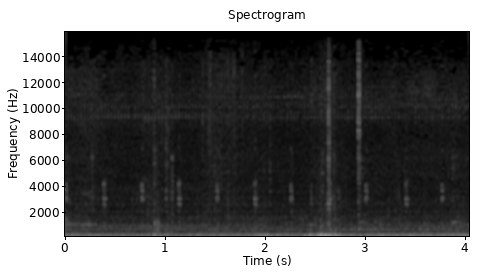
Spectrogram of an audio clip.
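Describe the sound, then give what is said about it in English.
Car being driven through a U-turn after a missed turn, a steady low engine and road rumble that continues without a break and swells slightly near the middle. “I'm making a U-turn because I'm getting lost while we're driving.”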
